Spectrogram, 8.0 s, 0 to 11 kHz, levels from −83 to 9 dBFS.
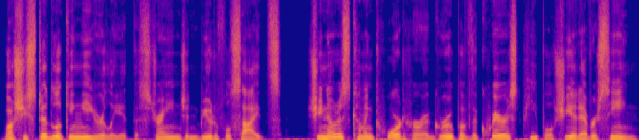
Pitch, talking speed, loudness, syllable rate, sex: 130 Hz, 195 wpm, -19 LUFS, 5.3 syllables/s, male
